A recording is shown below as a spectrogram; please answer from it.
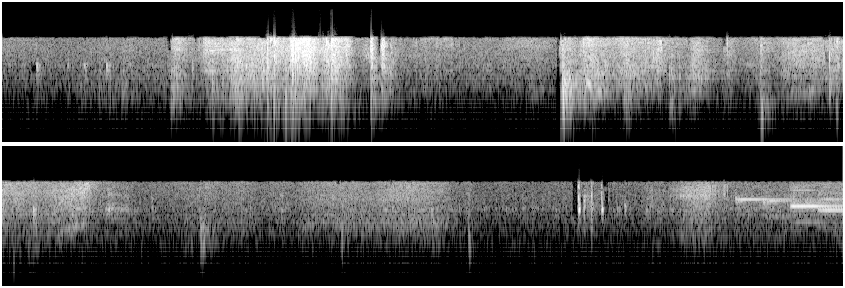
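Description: Close handling noise: rustling and scraping, loudest in a long burst a second or so in and a sharp scrape near three seconds, then scattered light clicks and knocks.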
